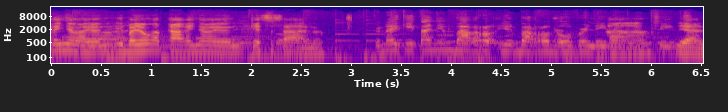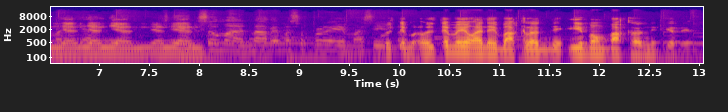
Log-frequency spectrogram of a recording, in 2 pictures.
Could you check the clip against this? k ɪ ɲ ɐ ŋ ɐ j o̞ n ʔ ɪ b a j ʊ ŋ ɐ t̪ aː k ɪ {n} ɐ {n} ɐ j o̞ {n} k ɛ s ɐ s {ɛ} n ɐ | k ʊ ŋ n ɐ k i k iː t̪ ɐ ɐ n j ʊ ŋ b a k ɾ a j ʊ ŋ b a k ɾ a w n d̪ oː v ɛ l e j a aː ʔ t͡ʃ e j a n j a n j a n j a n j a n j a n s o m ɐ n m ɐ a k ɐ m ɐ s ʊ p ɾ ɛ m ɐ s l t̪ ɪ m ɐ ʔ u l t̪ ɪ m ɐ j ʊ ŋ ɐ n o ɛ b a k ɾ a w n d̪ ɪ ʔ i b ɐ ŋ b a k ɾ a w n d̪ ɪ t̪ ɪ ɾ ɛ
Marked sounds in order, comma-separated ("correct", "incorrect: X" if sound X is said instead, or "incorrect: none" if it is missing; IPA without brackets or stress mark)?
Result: incorrect: ɲ, incorrect: ŋ, correct, incorrect: a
